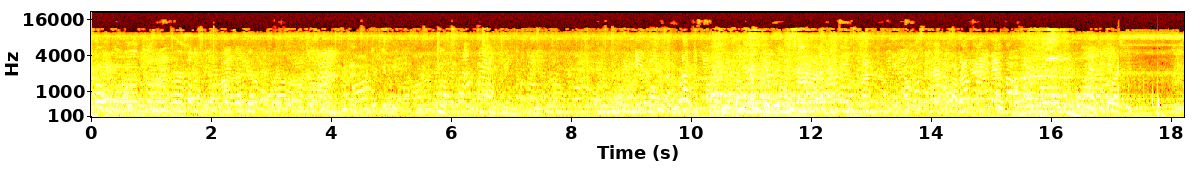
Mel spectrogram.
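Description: A crowd of men and women murmur and chat close by.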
